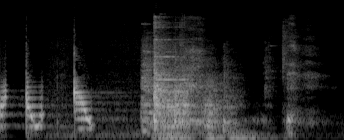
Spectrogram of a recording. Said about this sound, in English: Caught my wine glass. And no more wine.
